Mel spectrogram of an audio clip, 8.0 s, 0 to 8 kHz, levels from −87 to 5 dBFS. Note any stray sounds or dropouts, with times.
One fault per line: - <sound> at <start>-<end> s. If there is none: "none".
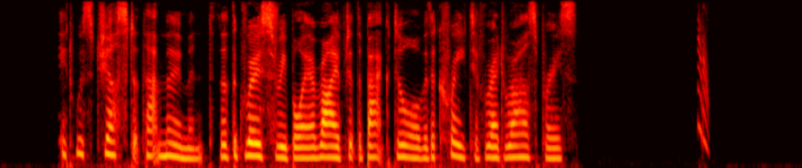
- chirp at 7.0-7.1 s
